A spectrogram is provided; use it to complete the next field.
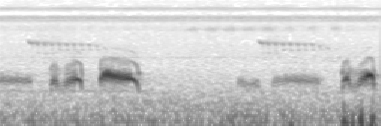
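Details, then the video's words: Wild spotted dove answering a decoy lure in peat land, Riau Islands, Indonesia, calling often but reluctant to fight. Scattered low mellow coos, some doubled with a quick lead-in note, are heard among handling noises and a faint high drawn-out whine. "PIKAT BURUNG TEKUKUR KETEMU BL PENGUKU TAPI KURANG AGRESIF"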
